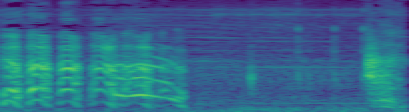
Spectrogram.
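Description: Men laughing in a quick run of bursts for about a second, then a quieter gap with a faint steady hum, and another laugh near the end.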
